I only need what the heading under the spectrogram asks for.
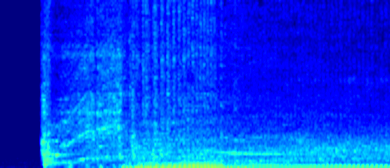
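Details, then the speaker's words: Generator running on gasoline, battery and idle-control switches on, start button held until it cranks: brief crank, catches and settles into steady even idle, no knocks or misses; normal start. "Now you're going to push and hold this button. That's the start button until it cranks over, and then you let go."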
